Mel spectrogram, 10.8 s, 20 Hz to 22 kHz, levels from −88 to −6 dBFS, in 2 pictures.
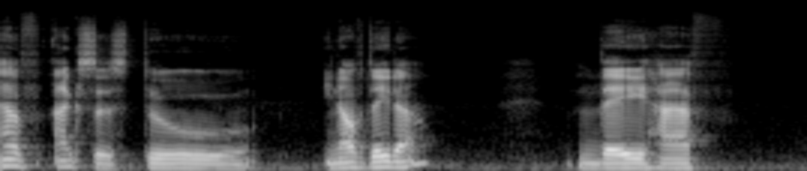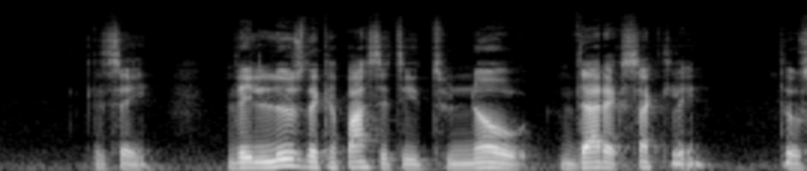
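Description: No technical faults are audible.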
